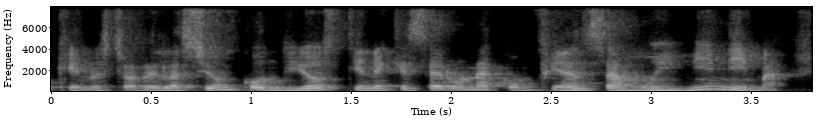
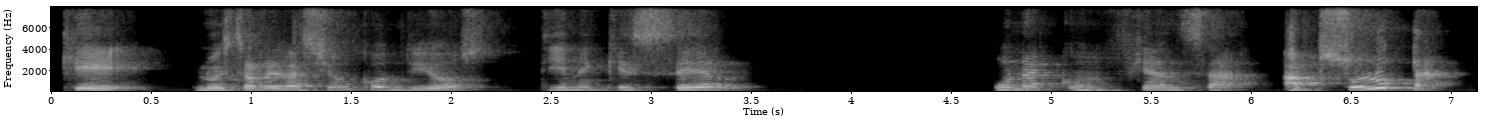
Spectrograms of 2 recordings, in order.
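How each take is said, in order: First: Said in the usual way. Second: Slow, stressed "una confianza absoluta"; emphatic true teaching. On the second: Shown as a demonstration. Preacher to the congregation, stressing the right teaching slowly. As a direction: lean hard on "absoluta", drawn out and slow. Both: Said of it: "se ha mal enseñado".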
